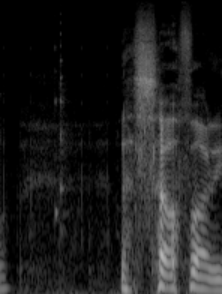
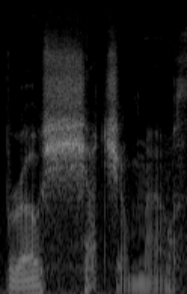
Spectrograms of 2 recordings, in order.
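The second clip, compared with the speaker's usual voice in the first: mock menace; 12 semitones lower, 7 dB quieter, slower than usual. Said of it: "it's like".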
